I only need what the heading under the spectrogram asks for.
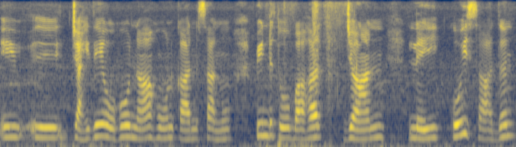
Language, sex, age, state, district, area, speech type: Punjabi, female, 45-60, Punjab, Pathankot, rural, spontaneous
